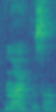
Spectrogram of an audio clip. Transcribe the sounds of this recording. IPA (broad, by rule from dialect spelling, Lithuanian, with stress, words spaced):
nʊ ˈɛɪk tʊ ˈsɐʊ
